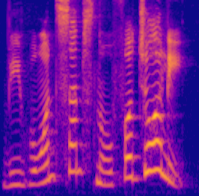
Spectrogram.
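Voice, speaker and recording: A lively toy rabbit from a children's story , voiced by a woman. It speaks in a high, expressive voice, keen to play yet practical and matter-of-fact. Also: measured pace, full character voice.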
